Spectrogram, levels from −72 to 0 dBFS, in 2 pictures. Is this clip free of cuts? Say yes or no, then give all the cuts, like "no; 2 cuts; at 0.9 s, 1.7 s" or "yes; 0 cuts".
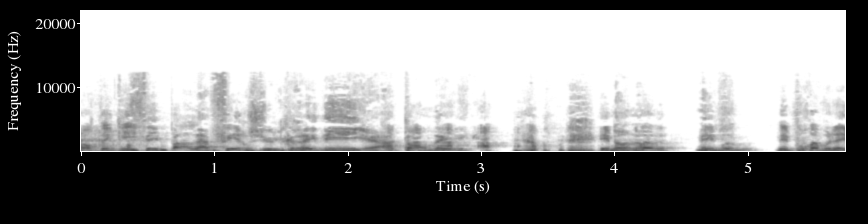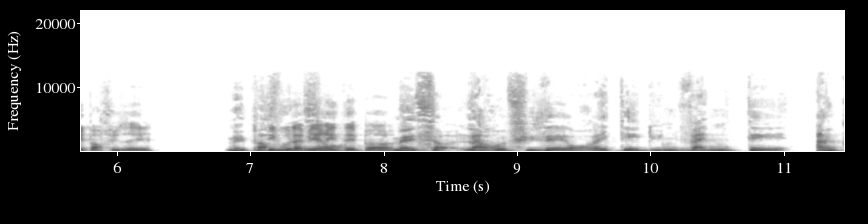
yes; 0 cuts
